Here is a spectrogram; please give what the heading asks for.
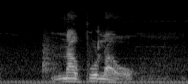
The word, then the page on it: naupulau: Aneityum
